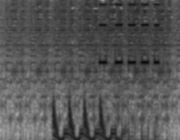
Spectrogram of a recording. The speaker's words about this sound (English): Also, the beeping sound is getting louder. Ooh, look at that, it's getting faster.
